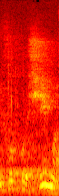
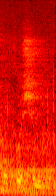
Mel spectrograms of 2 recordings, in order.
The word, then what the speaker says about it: Фукусима: Не Фукусима, а Фукусима они произносят.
